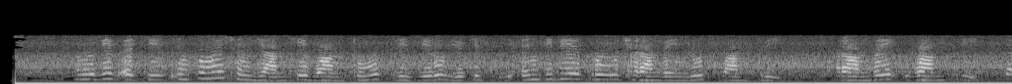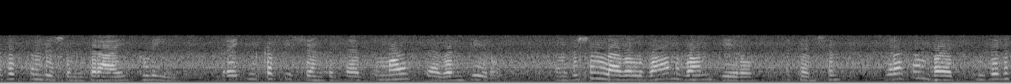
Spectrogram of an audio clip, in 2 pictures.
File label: atis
